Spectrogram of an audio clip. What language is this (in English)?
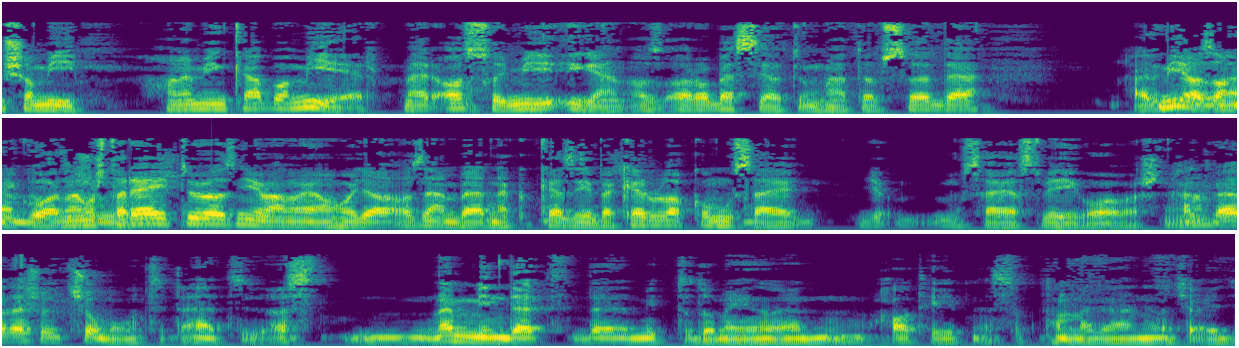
Hungarian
